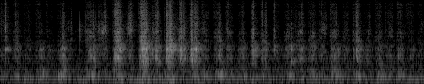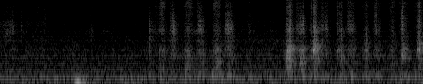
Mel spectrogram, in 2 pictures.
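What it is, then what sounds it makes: Scratch art paper card being scratched. The tip of a wooden stylus scratches across a flat scratch art sheet of black-coated paper, making quick, bright, papery strokes at about four per second. The scratches come in dense bursts, then briefly go quiet, marked by a soft low thump, before resuming.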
